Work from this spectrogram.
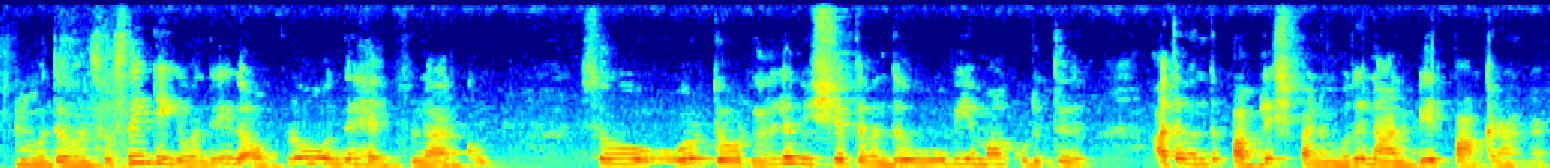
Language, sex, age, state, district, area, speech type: Tamil, female, 45-60, Tamil Nadu, Kanchipuram, urban, spontaneous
